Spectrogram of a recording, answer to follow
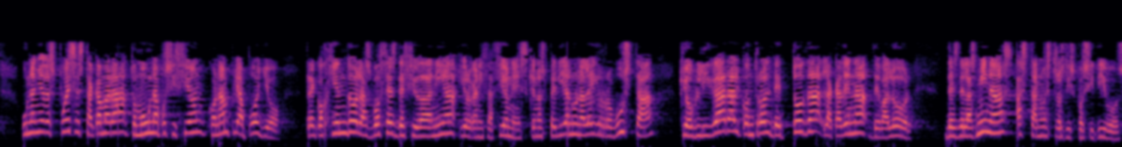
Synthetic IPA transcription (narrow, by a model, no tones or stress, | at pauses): unaɲo̞ð̞e̞spwe̞se̞st̪akamaɾat̪o̞mo̞unapo̞siθjo̞ŋko̞nãmpleapo̞ʝo̞ | re̞ko̞xje̞nd̪o̞lazβo̞θe̞zðe̞θjuðaðaniaʔio̞ɾɣ̞aniθaθjo̞ne̞ske̞no̞spe̞ðianunale̞jro̞βust̪a | keo̞βliɣ̞aɾaelko̞nt̪ɾo̞ld̪e̞t̪o̞ðalakaðe̞naðe̞β̞alo̞ɾ | d̪e̞zðe̞lazmĩnasast̪anwe̞st̪ɾo̞zðispo̞sit̪iβ̞o̞s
